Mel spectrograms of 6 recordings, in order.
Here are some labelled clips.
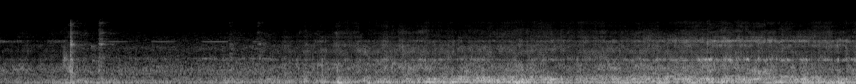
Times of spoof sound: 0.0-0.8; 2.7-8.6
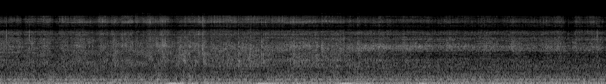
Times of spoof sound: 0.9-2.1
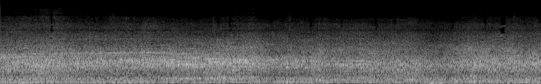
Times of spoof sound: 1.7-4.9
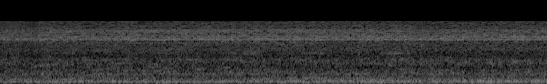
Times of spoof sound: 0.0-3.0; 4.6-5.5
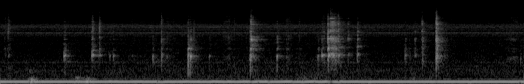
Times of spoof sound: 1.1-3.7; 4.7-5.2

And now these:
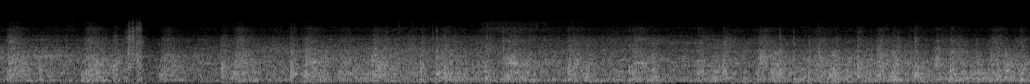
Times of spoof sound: 6.3-7.7

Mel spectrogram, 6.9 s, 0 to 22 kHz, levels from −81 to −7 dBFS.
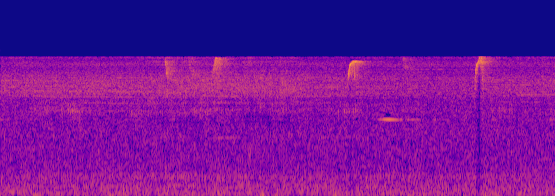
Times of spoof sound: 1.9-2.5; 3.0-3.7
